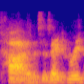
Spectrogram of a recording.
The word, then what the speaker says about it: chi: and this is pronounced this is spelled Chi but it's pronounced Kai this is a Greek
